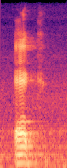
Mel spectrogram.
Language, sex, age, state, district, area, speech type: Assamese, male, 45-60, Assam, Lakhimpur, rural, read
